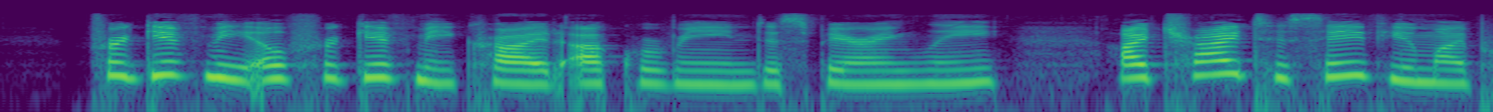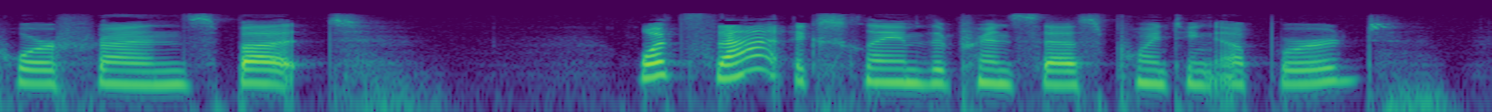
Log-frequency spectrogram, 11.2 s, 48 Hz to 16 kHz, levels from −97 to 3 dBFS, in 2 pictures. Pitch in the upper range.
Yes: high, 225 Hz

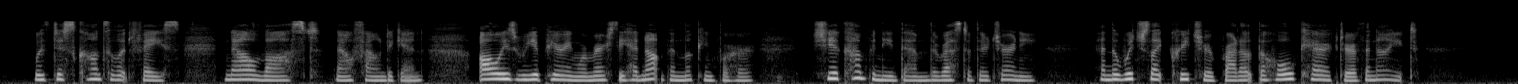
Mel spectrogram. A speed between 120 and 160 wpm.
Yes: average, 155 wpm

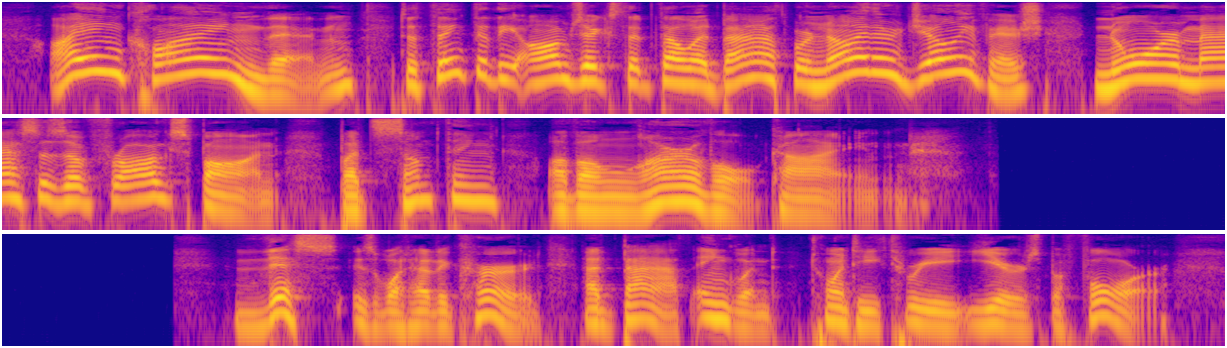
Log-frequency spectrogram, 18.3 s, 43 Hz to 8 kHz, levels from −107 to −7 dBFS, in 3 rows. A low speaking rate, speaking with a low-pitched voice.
No: slow, 120 wpm; medium, 165 Hz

